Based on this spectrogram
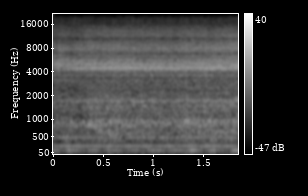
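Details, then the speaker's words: Acrylic centrifugal pump trainer driven by electric motor, suction valve closing to about -14 inHg vacuum: steady pump hum with a rising hissy crackle as flashing begins, early cavitation. "closing the valve and watching the gauge minus 10 inches mercury minus 12 that's 14 you can start to hear flashing occur there"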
